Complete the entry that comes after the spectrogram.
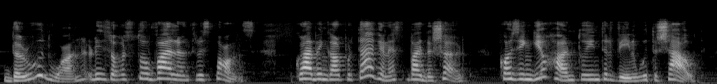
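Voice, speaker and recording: A woman's voice: fairly high pitch, lively intonation, normal speed, fairly bright tone. Woman narrating a recap over music. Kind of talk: scripted comic recap narration.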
